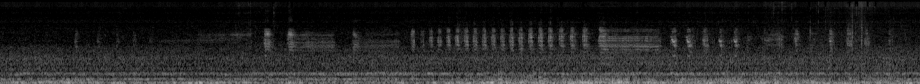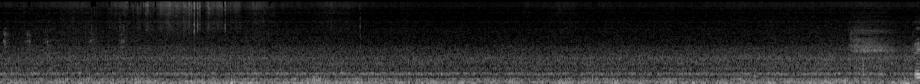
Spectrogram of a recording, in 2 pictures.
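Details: Swarming honey bees in a garden near their hives, early afternoon after a cold, damp week, heard from within the swarm: a continuous low hum under rumbling handling noise, with brief crackles and clicks scattered through the middle.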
